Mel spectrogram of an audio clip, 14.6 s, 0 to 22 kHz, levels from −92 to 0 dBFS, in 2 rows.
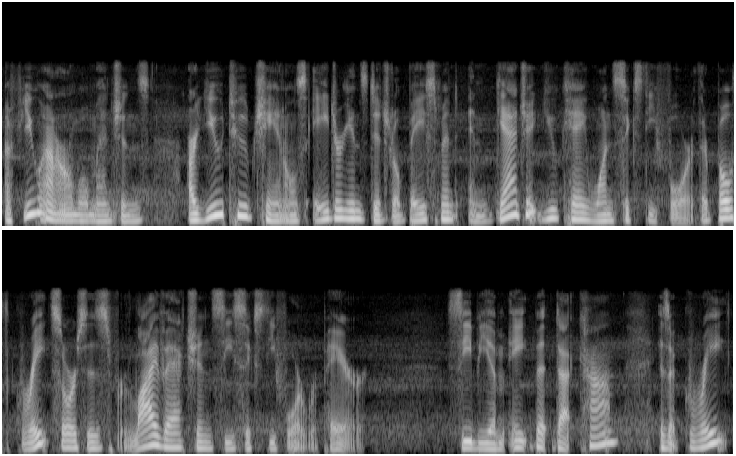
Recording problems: high frequencies cut off; noticeable; nothing above 7 kHz
hiss; faint; throughout; 30 dB below the speech

